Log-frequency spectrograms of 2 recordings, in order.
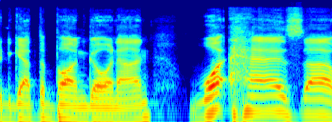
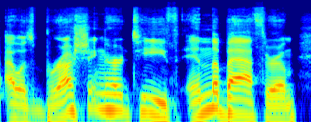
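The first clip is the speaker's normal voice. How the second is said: ordinary talk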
